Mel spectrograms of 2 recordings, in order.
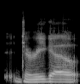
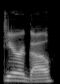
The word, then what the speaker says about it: Dirigo: And for Dorigo, or how do you say it? Dirigo? Yeah, Dirigo.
